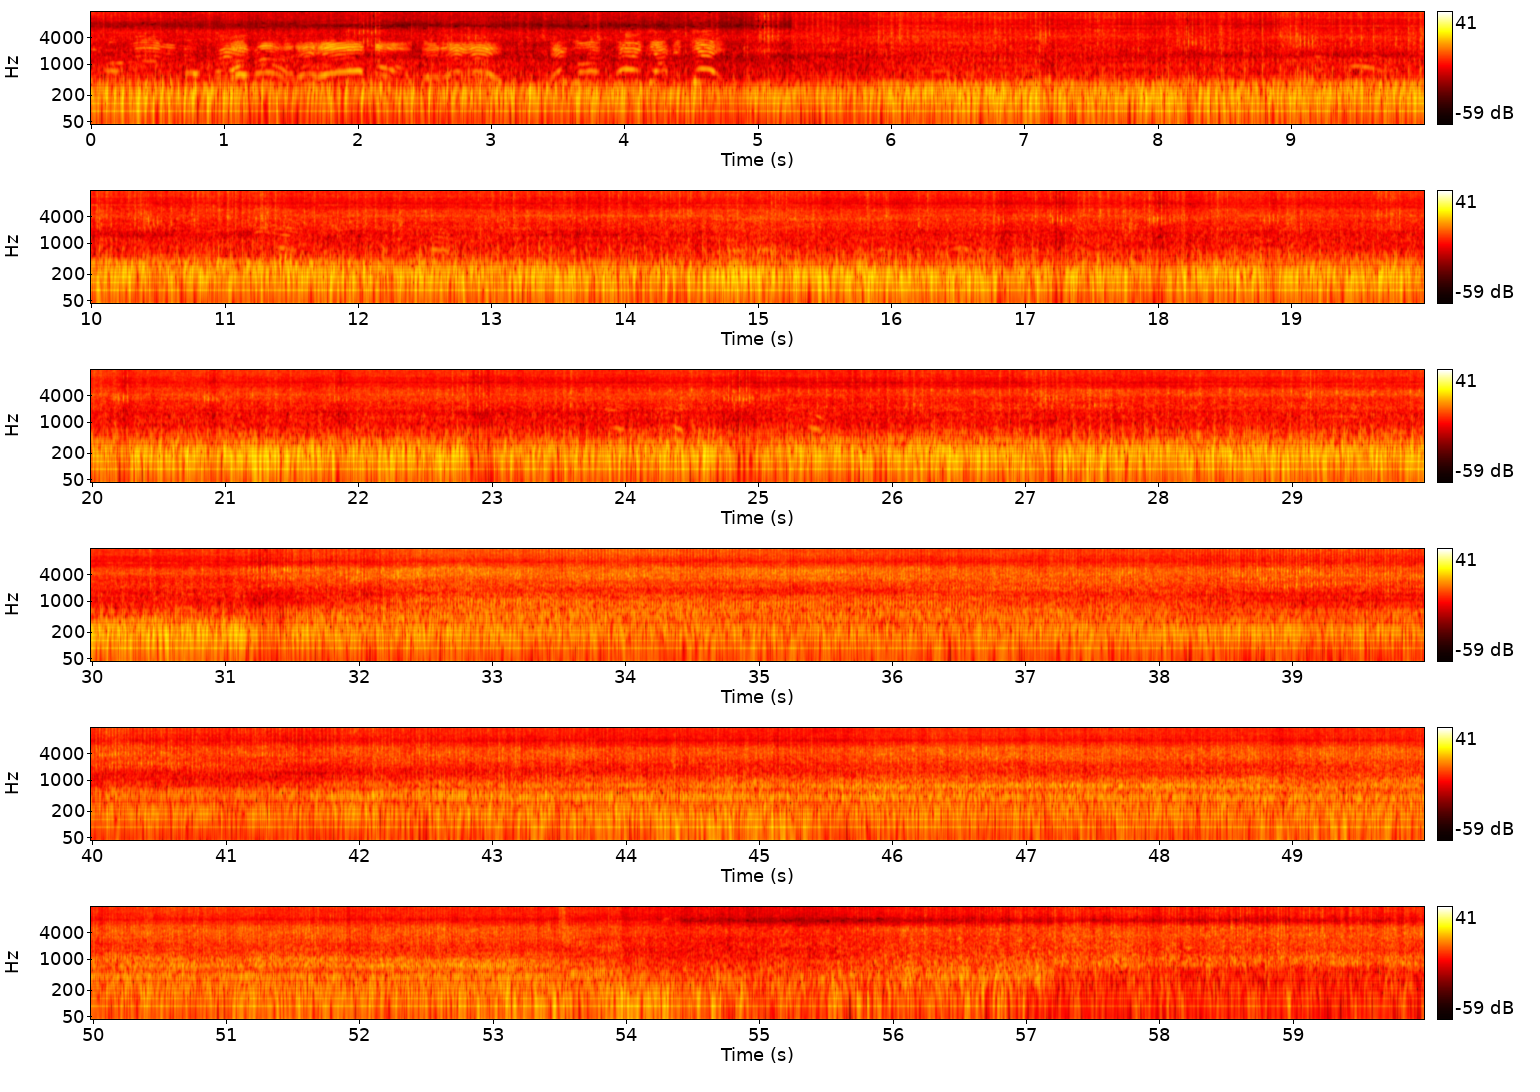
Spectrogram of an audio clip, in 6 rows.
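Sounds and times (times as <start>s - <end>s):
small motorcycle engines: 0.0s - 59.9s
wind on microphone: 53.4s - 59.9s.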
